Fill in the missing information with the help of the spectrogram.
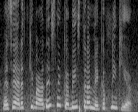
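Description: A woman's voice: extremely high pitch, expressive, racing, darkish tone, a little hiss or hum, pitched above the performer's own voice. A woman voicing a sarcastic young man who teases his family in a mock-serious tone. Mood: teasing.

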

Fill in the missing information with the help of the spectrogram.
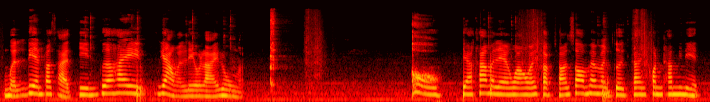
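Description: A woman's voice: a little high, fairly quick, a little hiss or hum. A woman streamer chatting casually and rambling to her viewers while she plays a game. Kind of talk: casual gameplay commentary.

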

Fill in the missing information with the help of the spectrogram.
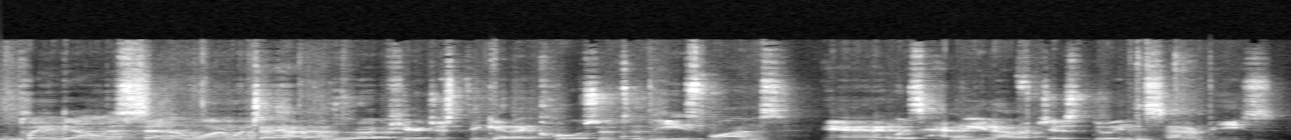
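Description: In an echoey indoor garage workshop with a concrete floor and faint background noise, a woodworking video host in his thirties explains a hands-on build to camera. His mid-range voice has a fairly bright tone and a casual, matter-of-fact delivery, picked up by a camera mic a few metres away.

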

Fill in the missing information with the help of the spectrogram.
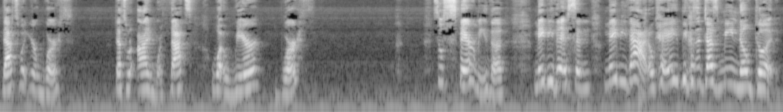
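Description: A woman's voice: a little high, takes it slowly, husky, exaggerated voice. A young woman playing a bitter, grieving young woman in a sorrowful, anguished dramatic stage monologue. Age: young adult. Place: small bright room indoors. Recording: noisy room phone recording.

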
